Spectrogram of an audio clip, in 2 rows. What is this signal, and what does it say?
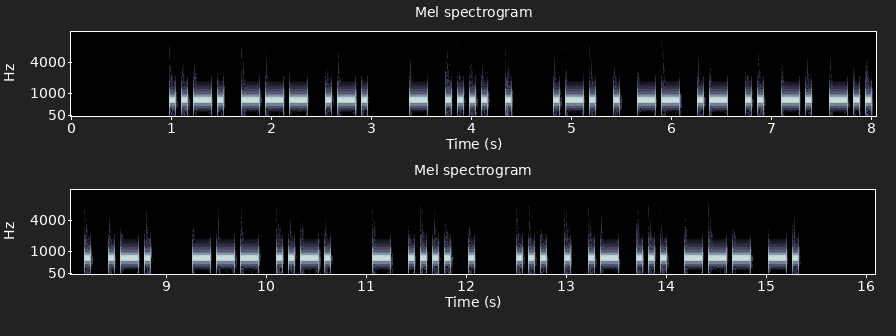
Morse code, heard as a keyed tone, about 20 wpm, 700 Hz. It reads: FOR THE REMAINDER OF THE SEASON
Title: Sets of 6 Words - 20wpm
